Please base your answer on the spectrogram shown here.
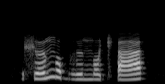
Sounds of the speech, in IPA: ʃœŋɔbʱøŋɔ t͡ʃʼa

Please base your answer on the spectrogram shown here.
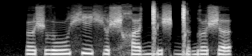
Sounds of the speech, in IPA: ɵʃðu çiçɵʃχə ɡ͡ǀiʃɡ͡ǀəɡɵʃə

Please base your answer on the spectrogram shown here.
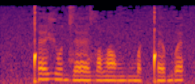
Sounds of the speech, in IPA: ǃɛʒo d͡zɛːzə ðˤẽu̯ŋ͡mɪŋ͡mɐ ǃɛɡʷɛ

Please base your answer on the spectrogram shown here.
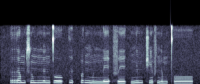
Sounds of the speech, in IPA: rɐ˨m sũ˨mnɵ˨nt̪oː˨ kɨ˦ʔk͡pɵ˦ ŋ͡mũ˨nn̪eː˨ʔfeː˨knĩ˦m t͡ʃẽ˦fnɵ˨mt̪ʰoː˦

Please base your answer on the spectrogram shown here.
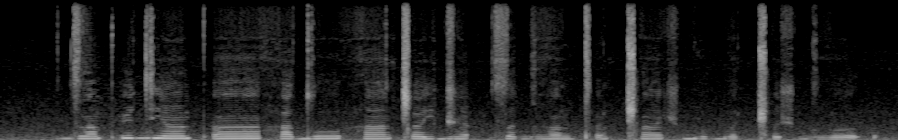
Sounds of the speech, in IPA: d͡zãpʼyd jœ̃ pʼɐ̃ː haduː hãǀœjd͡ʒœ̃ʔ t͡sɐɡʱɐ̃dtʼə̃ǁɐ̃ːʃ bubəǁʊʃ ɡʱʊːʔ

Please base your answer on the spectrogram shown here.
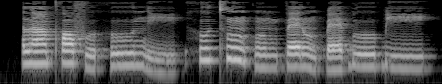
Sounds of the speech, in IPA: lã˦pʰɔ˦fu˨ huː˦ni˨ | hu˦tʰũ˦˨kʷũ˨m pɛ˦ɾũ˨ k͡pɛ˨˦ɓuː˦ɓiː˦

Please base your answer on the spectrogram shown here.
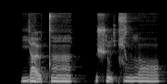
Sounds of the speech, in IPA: ja̰˦˨ʊ̯tã˦ | ʃũ˦˨t͡ɕu˦lɔ˦

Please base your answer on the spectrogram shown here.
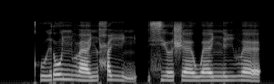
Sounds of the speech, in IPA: kʷʰi ɾoɲ βæɲħiːɲ | sʲəːʃɛːwɛːɲɾiː βɛ

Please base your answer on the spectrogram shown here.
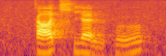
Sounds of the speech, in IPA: kä˧˥t͡ɕʰjɛ̰˨˩n pu˧˥

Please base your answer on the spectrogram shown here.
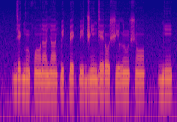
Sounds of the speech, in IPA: de˦ ɡũ˦˨fɔ̃˧ɾã˧jã˧ k͡pi˦k͡pe˦˨ k͡pi˧d͡ʒĩ˦ɡe˦ ɾo˦˨ʃi˨˦ lũ˦ʃɔ̃˦ | ɡ͡bĩ˦

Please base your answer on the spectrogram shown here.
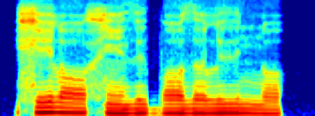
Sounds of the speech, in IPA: xelɔː xẽðɨ bɔðɤ lɨːnːɔ

